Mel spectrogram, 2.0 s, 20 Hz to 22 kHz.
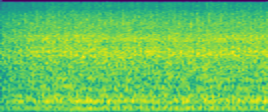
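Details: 2008 Ford Focus 1.8 petrol after battery reconnection, idling much quieter at 12.57 V; steady, even idle with a smooth hum and no squeal, chirp or rattle, sounding healthy.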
